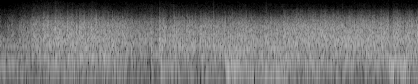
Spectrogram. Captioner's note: guns firing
